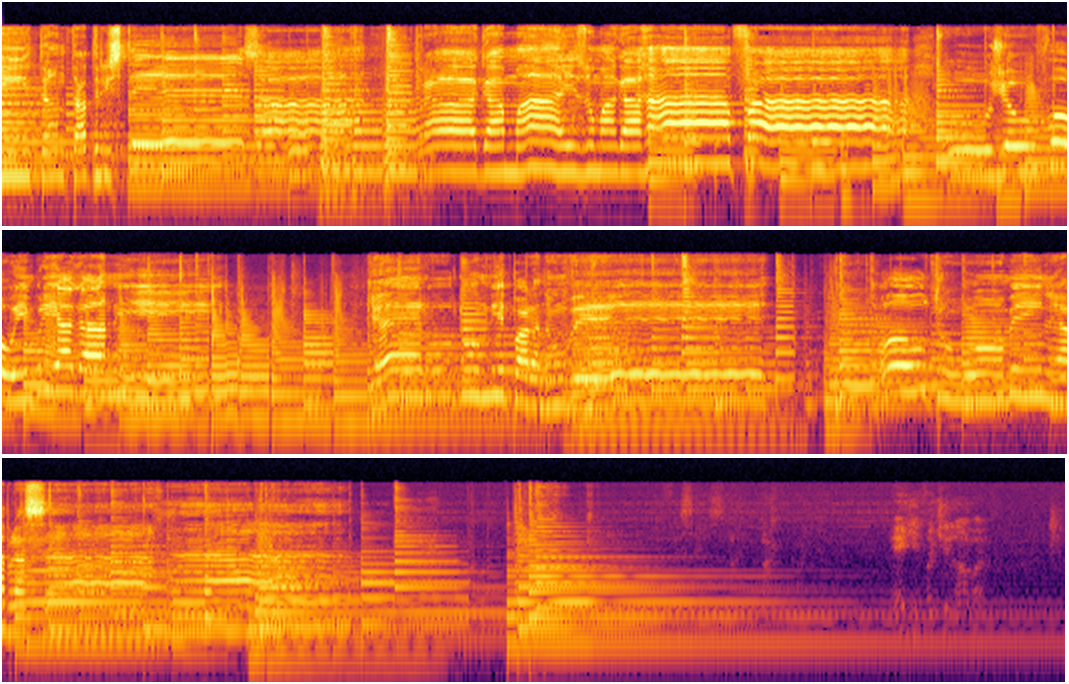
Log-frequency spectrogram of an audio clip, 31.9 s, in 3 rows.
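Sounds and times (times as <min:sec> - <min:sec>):
person singing: 0:00.0 - 0:25.1
viola caipira acoustic guitar: 0:00.0 - 0:31.9.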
